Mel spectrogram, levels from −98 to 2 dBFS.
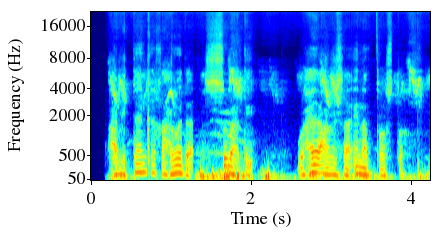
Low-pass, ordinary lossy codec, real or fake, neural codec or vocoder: none; none; fake; vocoder, 44.1 kHz, 128 mel bands, Pupu-Vocoder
